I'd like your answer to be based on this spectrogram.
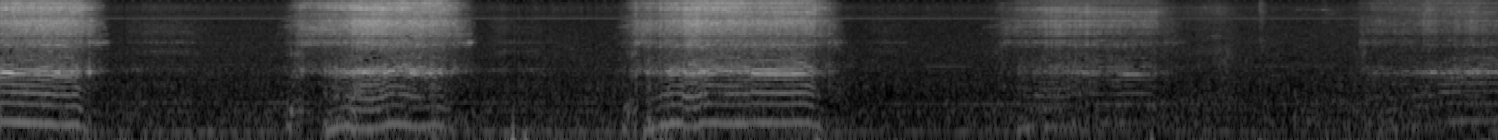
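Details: Snoring: loud rumbling snores on each breath in, about four in eleven seconds, with quieter breathing between.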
